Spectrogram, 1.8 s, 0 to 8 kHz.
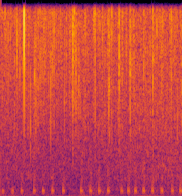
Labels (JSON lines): {"label": "biophony, pulse", "recorder": "SoundTrap 500"}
